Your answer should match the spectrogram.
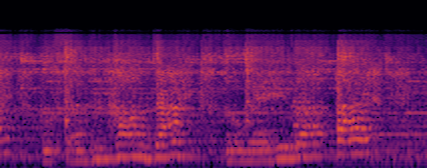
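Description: A woman singing a pop song, several short melodic phrases that rise and fall in pitch.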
